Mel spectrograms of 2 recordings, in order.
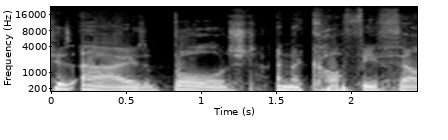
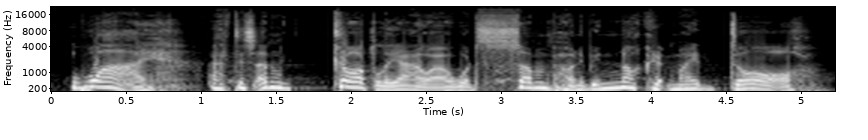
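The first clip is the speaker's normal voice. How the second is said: higher, theatrical lament of a sleepy diva; dramatic Rarity; 4 semitones higher than usual. Acted. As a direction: beg the heavens to be left asleep. Rarity dreads early knocking.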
